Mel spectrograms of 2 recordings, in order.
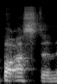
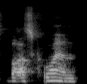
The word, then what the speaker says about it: Boscawen: Yeah, it's not Boston, it's Boscawen.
